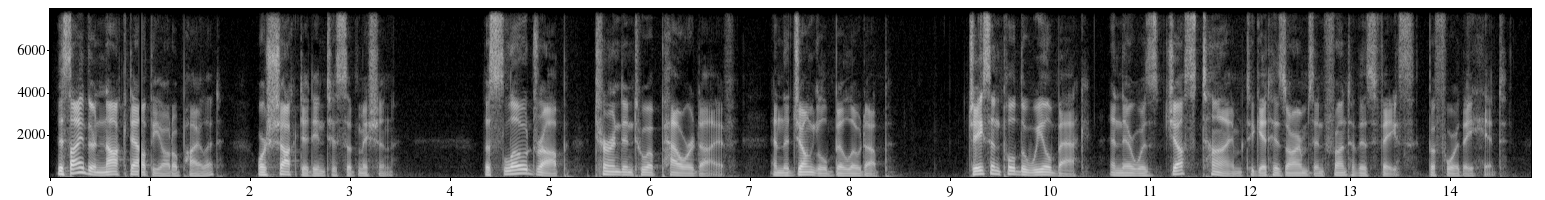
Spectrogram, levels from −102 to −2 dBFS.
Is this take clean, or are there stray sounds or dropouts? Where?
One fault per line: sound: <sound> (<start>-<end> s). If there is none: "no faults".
sound: dropout (0.9-0.9 s)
